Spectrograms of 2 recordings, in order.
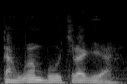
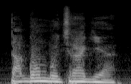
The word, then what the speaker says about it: Tangombu Chiragia: As you pronounce it, let me pronounce it again for you. It's Tangombu Chiragia. Tangombu Chiragia.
